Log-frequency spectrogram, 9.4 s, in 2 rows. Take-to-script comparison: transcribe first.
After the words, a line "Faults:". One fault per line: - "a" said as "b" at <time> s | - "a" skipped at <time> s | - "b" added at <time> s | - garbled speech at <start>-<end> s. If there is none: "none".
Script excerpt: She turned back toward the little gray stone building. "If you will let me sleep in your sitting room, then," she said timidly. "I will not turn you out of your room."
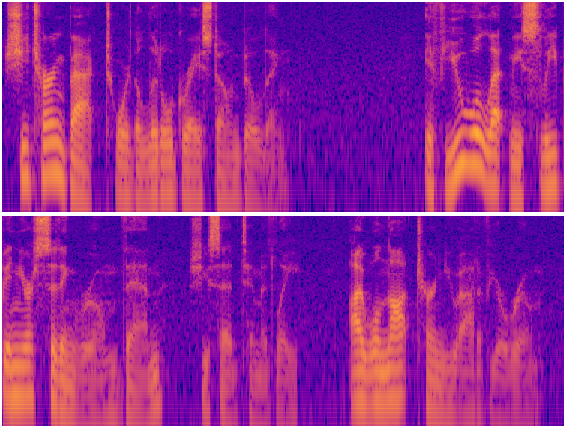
She turned back toward the little gray stone building. "If you will let me sleep in your sitting room, then," she said timidly. "I will not turn you out of your room."
Faults:
none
